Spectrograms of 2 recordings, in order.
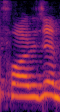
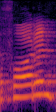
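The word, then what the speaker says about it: foreign: है साइलेंट होता है फॉरेन पढ़ेंगे फोरिजन नहीं पढ़ेंगे क्या पढ़ेंगे इसको फ फोरिजन लिखा है लेकिन हम इसको क्या पढ़ते हैं फॉरेन यहां पे बिनाई दिया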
